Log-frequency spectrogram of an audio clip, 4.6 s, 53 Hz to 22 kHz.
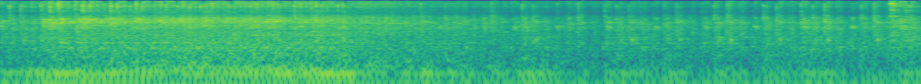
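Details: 1951 Ferguson tractor after thermostat housing replacement while the throttle linkage is adjusted: deep, even chugging idle that dips slightly as throttle is backed off, steady beat, no knocks; healthy running, not leaking.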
